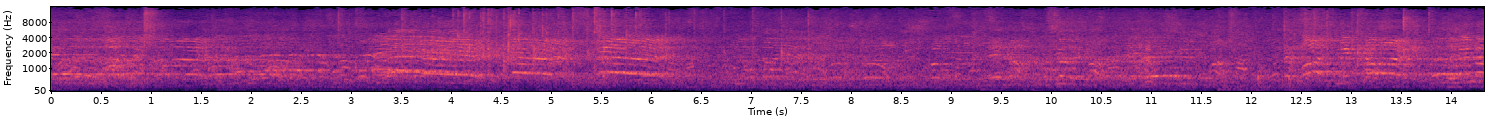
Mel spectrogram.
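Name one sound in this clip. Boxing gloves thud against bodies as kickboxers exchange punches.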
